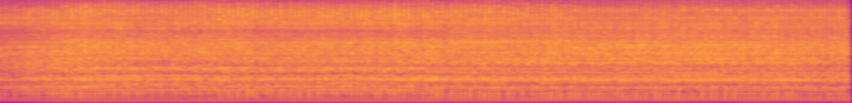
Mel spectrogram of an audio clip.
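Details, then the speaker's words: Trailmaster go-kart single-cylinder petrol engine idling normally after its carburetor was cleaned twice, having sat unused for over a year and not starting; an even, rapid putter with no misses. "Well, that sounds a lot better at idle, doesn't it?"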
